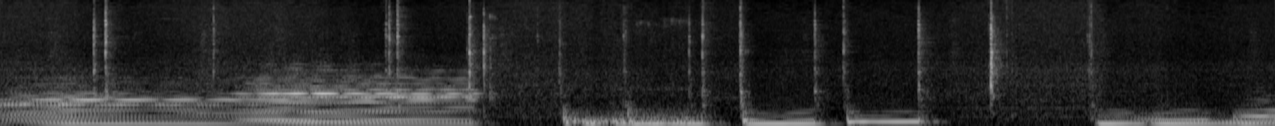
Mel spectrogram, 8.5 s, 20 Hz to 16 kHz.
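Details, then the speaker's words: Memorymoog Plus synthesizer after servicing, including replaced bad CEM3310s on voices 2 and 5: clean sustained notes with smooth glides, no crackle, dropouts or stuck voices; presets working. "We'll put some glide on that too. As you can hear, it's working great. Now there is no problems."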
